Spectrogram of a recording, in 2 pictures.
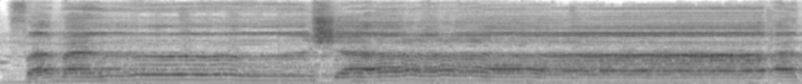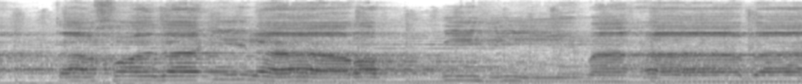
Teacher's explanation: nun sukun berjumpa dengan huruf sya, maka hukumnya ikhfa. Cara bacanya kita samarkan dan kita dengungkan dua harokat.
